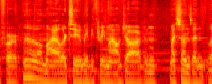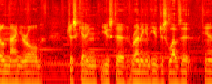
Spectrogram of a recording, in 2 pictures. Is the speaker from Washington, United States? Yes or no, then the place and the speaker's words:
yes; Seattle, Washington, United States; I grew up in Seattle, and this was one of the neighborhoods where I would always be very wary of going when I was a young man.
